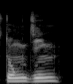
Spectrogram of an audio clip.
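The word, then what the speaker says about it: 东京: but in chinese it's dongjin and they are written the same way in japanese and chinese but obviously pronounced completely differently so if this sounds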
